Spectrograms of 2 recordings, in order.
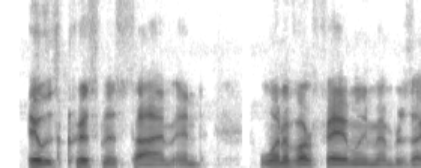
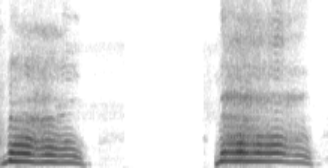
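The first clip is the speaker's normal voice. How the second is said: very high, loud mock shout; retold yell for mom; screaming for mom; 5 dB louder than usual. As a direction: call out for mom in panic. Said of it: "screaming for my mom".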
